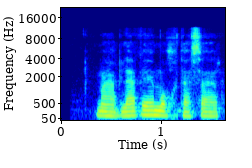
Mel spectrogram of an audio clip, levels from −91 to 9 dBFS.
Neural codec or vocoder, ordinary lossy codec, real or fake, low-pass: none; Opus, 16 kbps; real; 10.8 kHz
